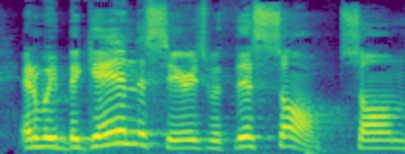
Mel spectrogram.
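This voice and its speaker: A man's high-pitched voice, bright and sharp in tone, with ordinary pitch variation at a moderate pace. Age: 30s. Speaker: guest preacher. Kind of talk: sermon.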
